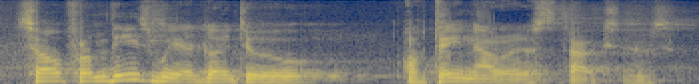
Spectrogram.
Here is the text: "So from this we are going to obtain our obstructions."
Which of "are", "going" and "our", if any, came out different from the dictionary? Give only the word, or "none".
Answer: our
